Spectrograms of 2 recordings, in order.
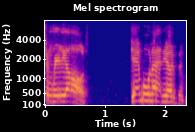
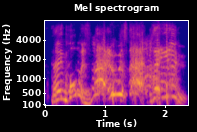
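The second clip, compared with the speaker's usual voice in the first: surprised calling out; 11 semitones higher than usual. Real, not acted. Hunting who shrieked.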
